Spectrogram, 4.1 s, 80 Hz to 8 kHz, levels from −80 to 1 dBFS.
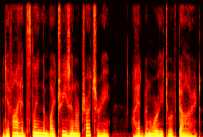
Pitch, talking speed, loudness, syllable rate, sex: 150 Hz, 250 wpm, -16 LUFS, 5.9 syllables/s, female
